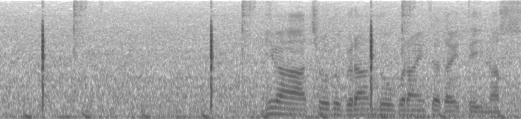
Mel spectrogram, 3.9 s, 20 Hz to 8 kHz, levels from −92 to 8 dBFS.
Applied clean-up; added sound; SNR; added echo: none; Glass; -1 dB; none.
